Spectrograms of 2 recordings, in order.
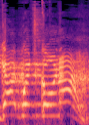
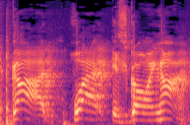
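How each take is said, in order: First: Pitched up, urgent cry to God; panicked driver in the rain cries out to God, alarmed; alarmed plea. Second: Said in the usual way. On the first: Retold or imitated. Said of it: "and I'm saying". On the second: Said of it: "The question was".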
